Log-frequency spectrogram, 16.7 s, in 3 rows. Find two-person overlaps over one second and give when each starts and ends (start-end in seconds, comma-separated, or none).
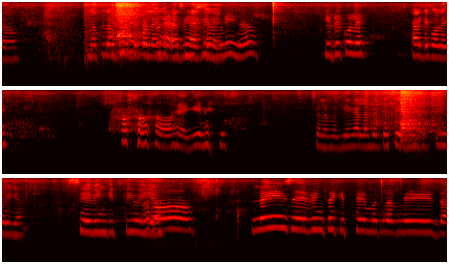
1.3-2.7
